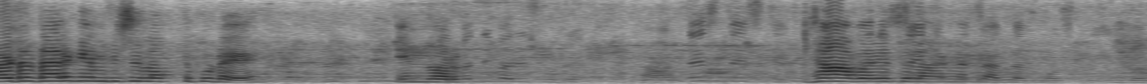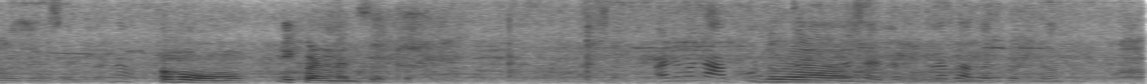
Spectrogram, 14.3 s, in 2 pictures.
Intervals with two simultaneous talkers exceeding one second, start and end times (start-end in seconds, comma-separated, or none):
5.3-6.6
